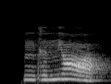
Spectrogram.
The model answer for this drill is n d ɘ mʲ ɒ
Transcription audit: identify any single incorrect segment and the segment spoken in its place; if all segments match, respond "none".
none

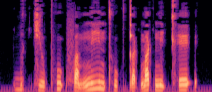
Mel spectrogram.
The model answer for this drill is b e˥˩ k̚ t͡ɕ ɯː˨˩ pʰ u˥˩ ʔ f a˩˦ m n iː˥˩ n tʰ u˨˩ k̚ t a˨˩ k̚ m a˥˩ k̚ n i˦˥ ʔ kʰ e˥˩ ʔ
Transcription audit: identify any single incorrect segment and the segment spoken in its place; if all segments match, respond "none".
none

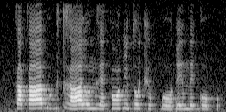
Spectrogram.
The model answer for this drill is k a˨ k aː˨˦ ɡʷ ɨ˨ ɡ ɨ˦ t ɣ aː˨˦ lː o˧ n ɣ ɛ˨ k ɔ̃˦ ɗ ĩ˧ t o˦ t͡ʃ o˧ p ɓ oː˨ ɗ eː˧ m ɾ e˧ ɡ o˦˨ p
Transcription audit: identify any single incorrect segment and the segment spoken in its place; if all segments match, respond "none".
lː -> l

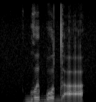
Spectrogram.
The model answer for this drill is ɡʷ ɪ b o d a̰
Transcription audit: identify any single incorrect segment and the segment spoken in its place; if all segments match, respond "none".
b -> ɓ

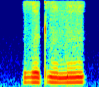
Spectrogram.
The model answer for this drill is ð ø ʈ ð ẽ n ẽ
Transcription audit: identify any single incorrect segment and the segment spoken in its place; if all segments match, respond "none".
ø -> e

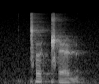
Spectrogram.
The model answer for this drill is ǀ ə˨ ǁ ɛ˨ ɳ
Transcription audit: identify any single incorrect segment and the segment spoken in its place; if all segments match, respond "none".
ə˨ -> ə˦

